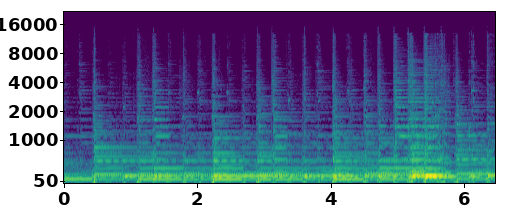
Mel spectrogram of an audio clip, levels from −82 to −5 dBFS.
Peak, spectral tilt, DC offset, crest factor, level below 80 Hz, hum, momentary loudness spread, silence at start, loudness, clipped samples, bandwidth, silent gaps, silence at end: 0 dBFS; -8.5 dB/octave; under 0.1%; 18 dB; -36 dBFS; none; 14 LU; 0 s; -21 LUFS; under 0.1%; 12 kHz; none; 0 s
